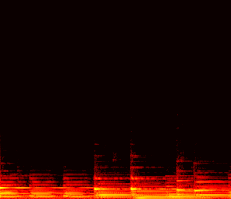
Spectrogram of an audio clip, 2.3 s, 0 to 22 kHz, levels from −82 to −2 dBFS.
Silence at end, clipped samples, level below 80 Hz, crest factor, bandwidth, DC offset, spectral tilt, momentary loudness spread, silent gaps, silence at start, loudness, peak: 0 s; under 0.1%; -58 dBFS; 16 dB; 5.2 kHz; 0.2%; -10.5 dB/octave; 7 LU; none; 0 s; -29 LUFS; -12 dBFS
